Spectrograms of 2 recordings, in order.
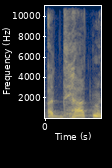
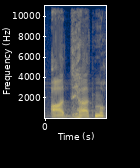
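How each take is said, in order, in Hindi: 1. यह शब्द ह्रस्व 'a' स्वर से शुरू होता है। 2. यह शब्द दीर्घ 'aa' स्वर से शुरू होता है। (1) "अध्यात्म सही" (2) "आध्यात्म गलत"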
